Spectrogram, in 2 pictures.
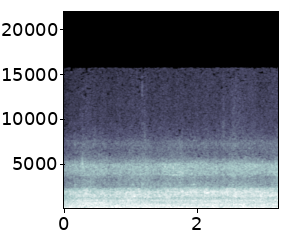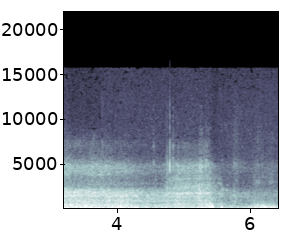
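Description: A loud, steady rushing noise with no clear pitch, building up just before and easing off about five seconds in.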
